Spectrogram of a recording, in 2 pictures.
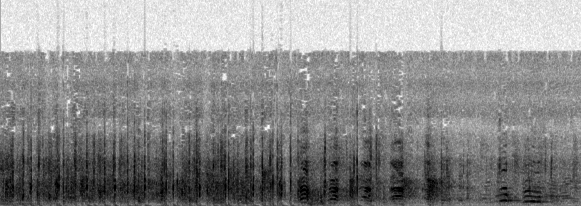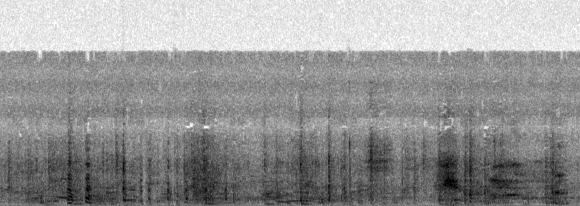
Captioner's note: clapping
